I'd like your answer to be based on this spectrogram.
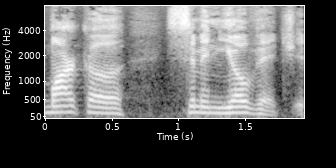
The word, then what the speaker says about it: Simeonovic: And I believe Marko Simeonovic is how you say the second-round pick's name.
